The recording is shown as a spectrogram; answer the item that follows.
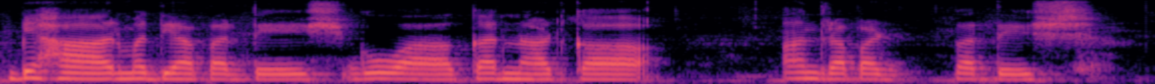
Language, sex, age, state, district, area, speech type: Kashmiri, female, 18-30, Jammu and Kashmir, Kupwara, rural, spontaneous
